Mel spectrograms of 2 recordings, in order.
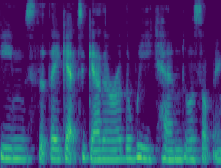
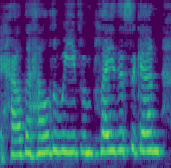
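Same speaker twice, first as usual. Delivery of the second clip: exasperated; 8 semitones higher, faster than usual. Retold or imitated.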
